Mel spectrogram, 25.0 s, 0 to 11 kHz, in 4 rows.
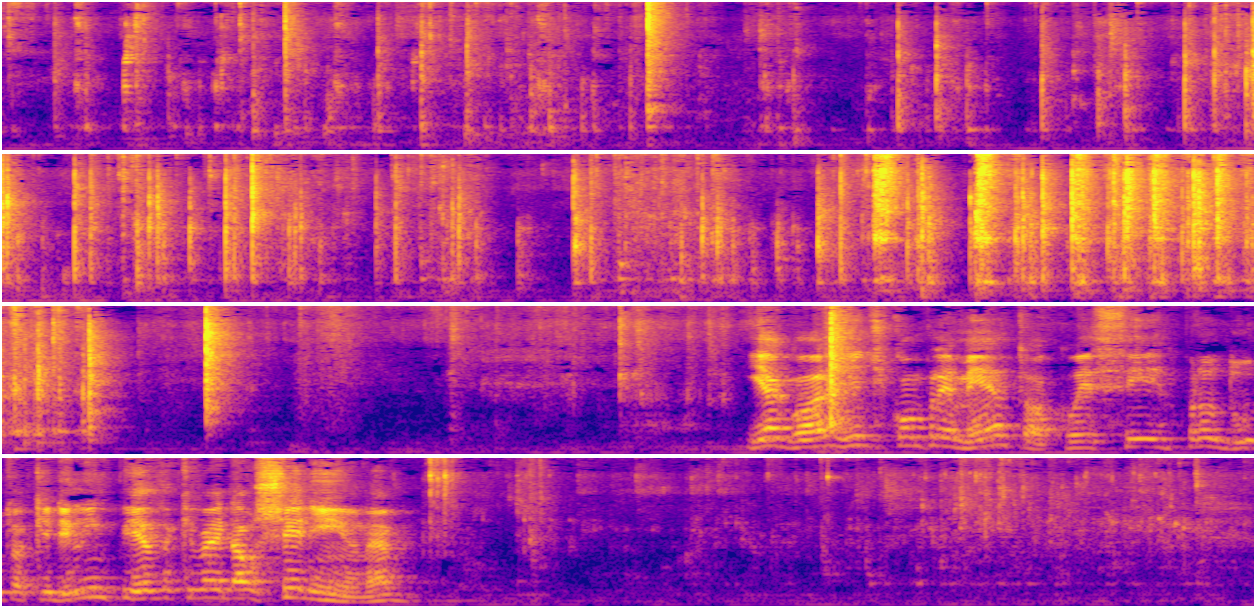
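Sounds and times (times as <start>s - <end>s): liquid glugging from a bottle: 0.0s - 10.4s.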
